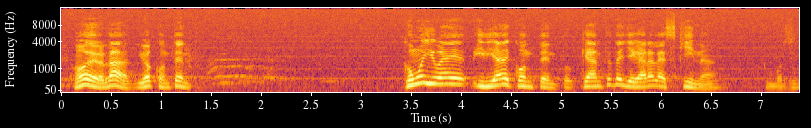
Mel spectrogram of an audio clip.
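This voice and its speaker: A middle-aged pastor, a man from Colombia with an Antioquian accent, preaching a lively sermon and acting out conversations in different voices. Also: on the high side, a little hiss or hum. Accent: Antioquian Colombian Spanish.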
